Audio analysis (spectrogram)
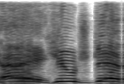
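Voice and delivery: high, urgent shout. Retelling a warning shouted at a friend on a scooter: imitating a warning scream. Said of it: "And we all screamed it".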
